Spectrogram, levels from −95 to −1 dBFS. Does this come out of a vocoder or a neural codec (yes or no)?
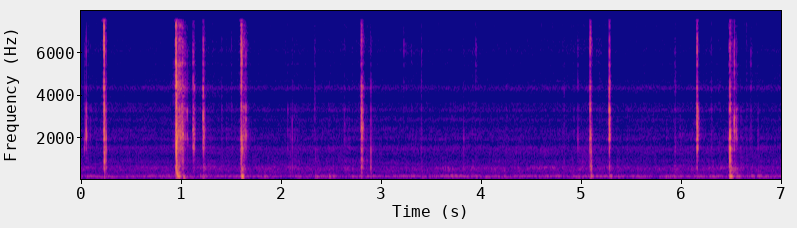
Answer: yes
